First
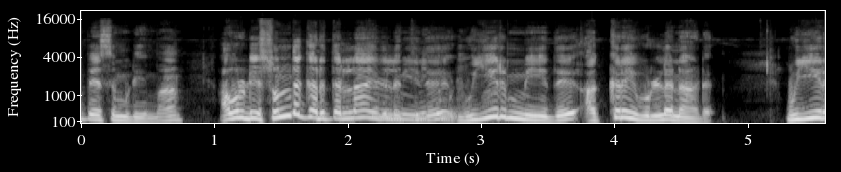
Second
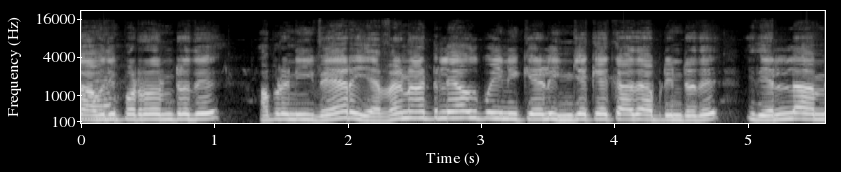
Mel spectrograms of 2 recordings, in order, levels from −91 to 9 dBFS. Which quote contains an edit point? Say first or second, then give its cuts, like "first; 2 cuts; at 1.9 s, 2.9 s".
first; 1 cut; at 2.5 s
